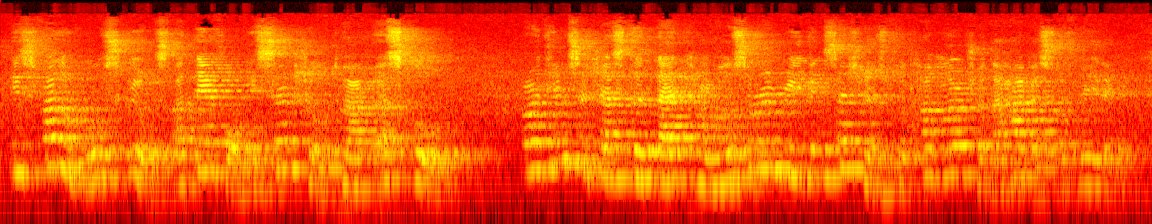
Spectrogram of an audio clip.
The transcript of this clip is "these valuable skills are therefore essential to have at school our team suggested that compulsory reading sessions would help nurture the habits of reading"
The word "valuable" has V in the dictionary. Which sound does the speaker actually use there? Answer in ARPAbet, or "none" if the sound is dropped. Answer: F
